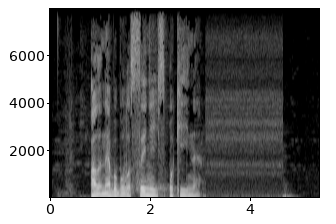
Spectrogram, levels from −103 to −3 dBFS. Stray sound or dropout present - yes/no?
no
